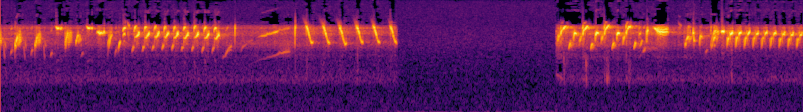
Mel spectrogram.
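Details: Tadmait song by a European goldfinch: varied twittering and rapid trills, a series of sharp downward-swept notes, a long pause, then dense tinkling phrases with trilled endings.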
